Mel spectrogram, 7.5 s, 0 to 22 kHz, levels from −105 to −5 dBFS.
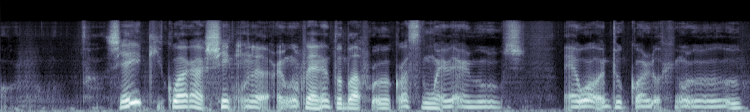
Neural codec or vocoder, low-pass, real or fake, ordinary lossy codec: autoencoder, 22.05 kHz, a latent of 192 numbers a frame, VITS, trained on many speakers; 9.9 kHz; fake; none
